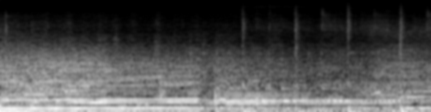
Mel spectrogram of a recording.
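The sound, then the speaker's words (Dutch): Screeching car tyres with a revving engine, a loud, continuous droning whine whose pitch wavers and shifts partway through. “Scheurende banden.”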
